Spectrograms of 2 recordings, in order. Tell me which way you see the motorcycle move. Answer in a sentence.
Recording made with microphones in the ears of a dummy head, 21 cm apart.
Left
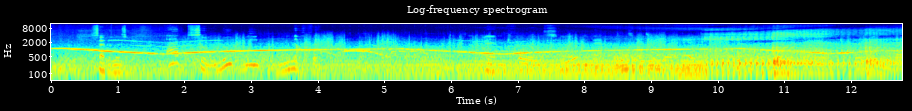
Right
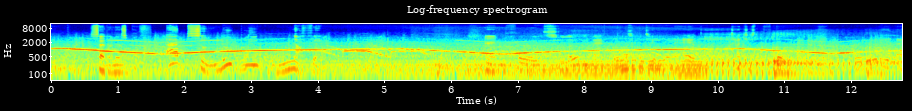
You can hear the motorcycle move to the left.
